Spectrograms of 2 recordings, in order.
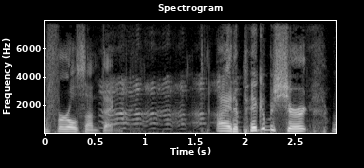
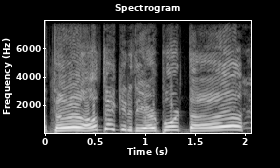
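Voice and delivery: loud, high dumb-guy voice; hammed-up "duh" doofus offering help; mock eager dope; 6 semitones higher, 10 dB louder than usual. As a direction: play a lovestruck oaf, loudly. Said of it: "trip on my dick and just go".

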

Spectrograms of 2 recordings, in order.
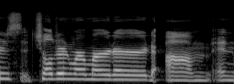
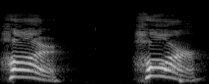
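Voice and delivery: mock Long Island accent; 5 semitones higher, 4 dB louder than usual. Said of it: "you're like".

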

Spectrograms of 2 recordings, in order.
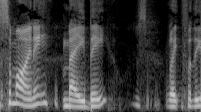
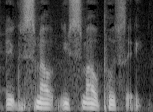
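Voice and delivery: low, slow mock rocker; lightly British rock star; 5 semitones lower than usual. [name] doing an eighties British rock star, low and slow. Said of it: "[name] doing nineteen eighties British rock star".

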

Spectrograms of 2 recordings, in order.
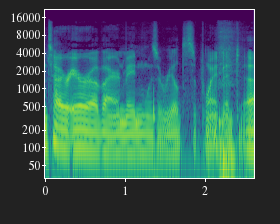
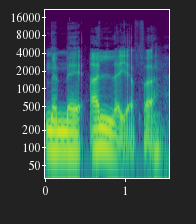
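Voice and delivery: slow, careful syllables; "Meme Allayafa" said slowly, syllable by syllable; slower than usual. Shown as a demonstration. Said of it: "Syllable by syllable".

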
